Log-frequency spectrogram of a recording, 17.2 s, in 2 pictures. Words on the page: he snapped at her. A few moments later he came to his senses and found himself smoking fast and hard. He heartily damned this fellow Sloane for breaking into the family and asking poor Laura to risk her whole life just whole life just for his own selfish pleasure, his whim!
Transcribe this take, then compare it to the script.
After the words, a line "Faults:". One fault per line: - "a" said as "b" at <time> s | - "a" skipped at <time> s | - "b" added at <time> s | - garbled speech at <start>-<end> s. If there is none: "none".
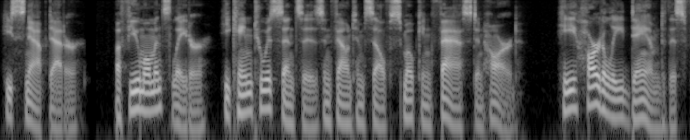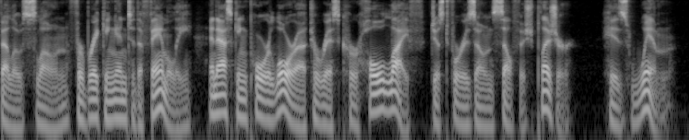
he snapped at her. A few moments later he came to his senses and found himself smoking fast and hard. He heartily damned this fellow Sloane for breaking into the family and asking poor Laura to risk her whole life just for his own selfish pleasure, his whim!
Faults:
- "whole life just" skipped at 14.2 s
